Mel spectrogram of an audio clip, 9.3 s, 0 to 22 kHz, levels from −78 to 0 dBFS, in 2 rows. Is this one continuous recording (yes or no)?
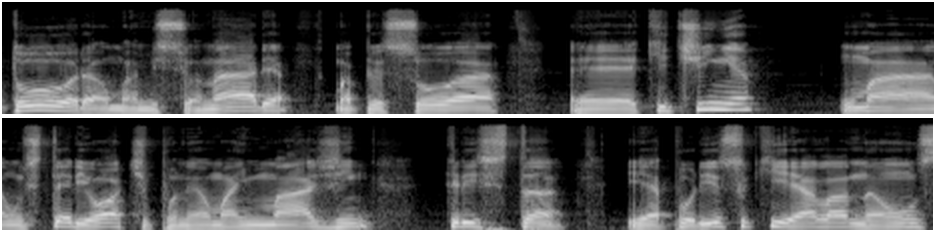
yes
